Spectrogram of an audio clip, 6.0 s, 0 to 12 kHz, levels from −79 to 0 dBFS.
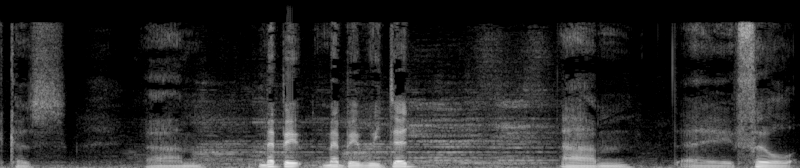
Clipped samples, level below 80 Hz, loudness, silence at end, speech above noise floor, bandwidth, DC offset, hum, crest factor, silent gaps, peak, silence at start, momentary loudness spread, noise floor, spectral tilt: under 0.1%; -42 dBFS; -18 LUFS; 0 s; 24 dB; 11 kHz; under 0.1%; none; 20 dB; none; 0 dBFS; 0 s; 19 LU; -41 dBFS; -6 dB/octave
